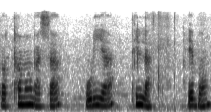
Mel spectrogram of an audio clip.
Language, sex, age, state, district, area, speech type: Odia, female, 30-45, Odisha, Puri, urban, spontaneous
